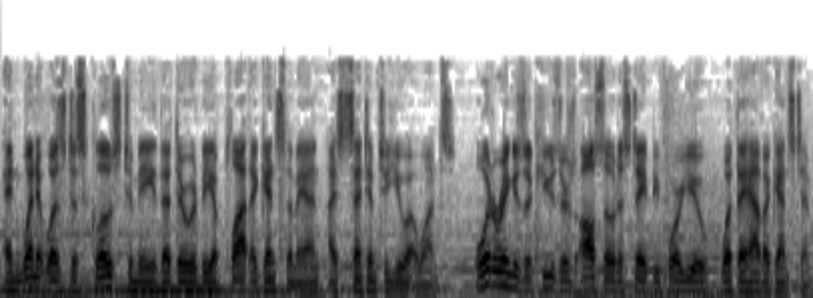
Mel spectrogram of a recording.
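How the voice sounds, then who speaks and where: Guy doing a stern roman commander in a bible drama, low voice, formal, music behind. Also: a little fast, few pauses, lightly acted.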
